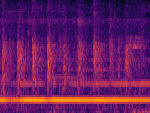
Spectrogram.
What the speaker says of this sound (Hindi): ताली कमजोर बजी है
